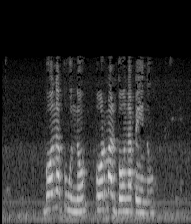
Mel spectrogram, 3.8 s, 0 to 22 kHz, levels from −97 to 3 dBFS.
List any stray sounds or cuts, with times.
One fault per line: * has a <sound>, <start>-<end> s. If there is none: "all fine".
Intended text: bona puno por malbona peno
all fine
